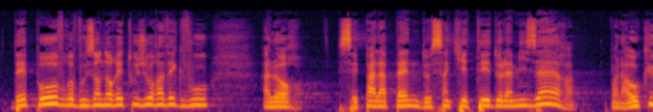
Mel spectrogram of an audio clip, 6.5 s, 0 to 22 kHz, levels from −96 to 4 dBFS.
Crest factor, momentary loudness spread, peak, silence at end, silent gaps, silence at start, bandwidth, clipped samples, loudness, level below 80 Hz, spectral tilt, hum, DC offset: 18 dB; 6 LU; -2 dBFS; 0 s; none; 0.1 s; 15 kHz; under 0.1%; -20 LUFS; -42 dBFS; -5 dB/octave; none; under 0.1%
